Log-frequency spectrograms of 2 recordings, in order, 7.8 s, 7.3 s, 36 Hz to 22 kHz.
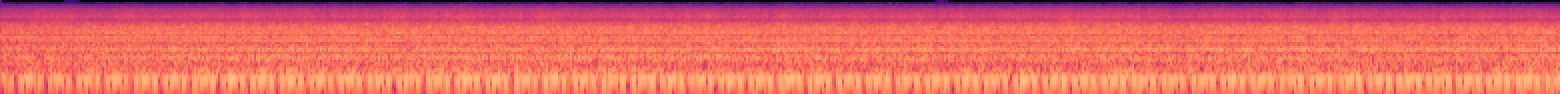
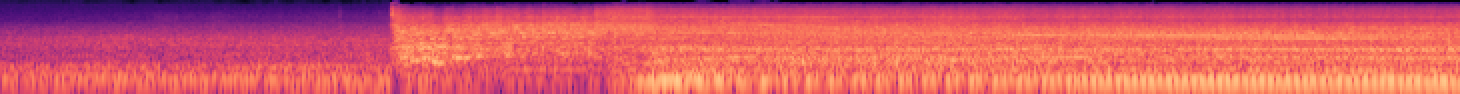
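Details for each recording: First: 1993 Chevy Silverado with hard-starting issues traced to the fuel pump relay. Once running, a steady even idle with a smooth low rumble and no knocks, misses or surging; the owner says it runs perfect after it fires up. Normal idle. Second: 1993 Chevy Silverado hard starting: the fuel pump relay clicks and 12 V reaches it, but owner doubts a good PCM signal. Silence, short cranking, then a steady idle; a new relay ultimately fixed it. Hard starting, fuel pump relay fault.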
